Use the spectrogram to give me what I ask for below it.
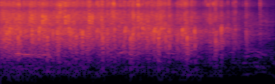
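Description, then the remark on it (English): An audience claps their hands in a dense, steady wash of applause that holds strong for a few seconds before starting to thin out, with no voices standing out. “Clap your hands.”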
